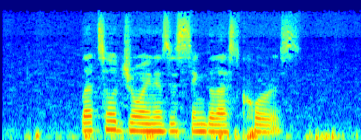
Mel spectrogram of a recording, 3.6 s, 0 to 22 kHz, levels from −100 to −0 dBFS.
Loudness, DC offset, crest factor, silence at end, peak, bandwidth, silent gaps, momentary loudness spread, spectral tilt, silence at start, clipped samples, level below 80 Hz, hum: -26 LUFS; under 0.1%; 16 dB; 0.2 s; -10 dBFS; 16.5 kHz; none; 19 LU; -5 dB/octave; 0.25 s; under 0.1%; -42 dBFS; none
